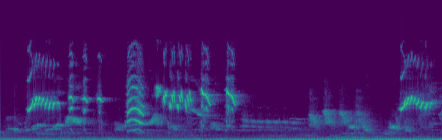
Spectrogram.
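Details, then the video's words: Orange-headed thrush, called anis merah, singing in teler style with rich material: high sweet whistles and short chirps in a busy run, fading into softer twitters before a final high whistle, over a faint hum. "Suara Gacor Burung Anis Merah Teler Materi Melimpah"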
